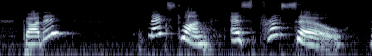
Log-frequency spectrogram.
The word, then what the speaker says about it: espresso: please don't end up saying expresso the correct pronunciation is Espresso .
